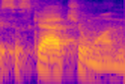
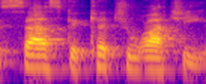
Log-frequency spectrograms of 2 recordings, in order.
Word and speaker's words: Saskatchewan: as Nava Scotch ah they finally figured out how to say Saskatchewan though before they were saying like a SAS Kotecha Watchi or something and they were even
